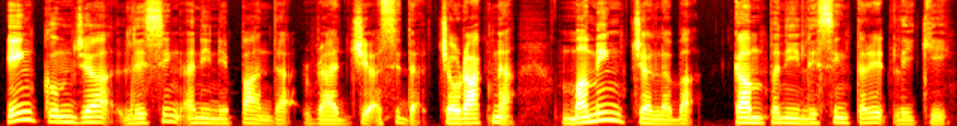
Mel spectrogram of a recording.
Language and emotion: Manipuri, neutral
